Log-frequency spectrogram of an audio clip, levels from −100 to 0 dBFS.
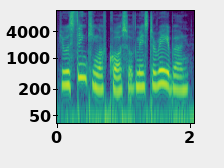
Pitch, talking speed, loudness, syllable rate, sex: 235 Hz, 235 wpm, -15 LUFS, 5.8 syllables/s, female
